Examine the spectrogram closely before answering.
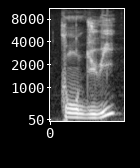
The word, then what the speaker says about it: conduit: hear the difference between because remember final T is not pronounced cond here and then the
